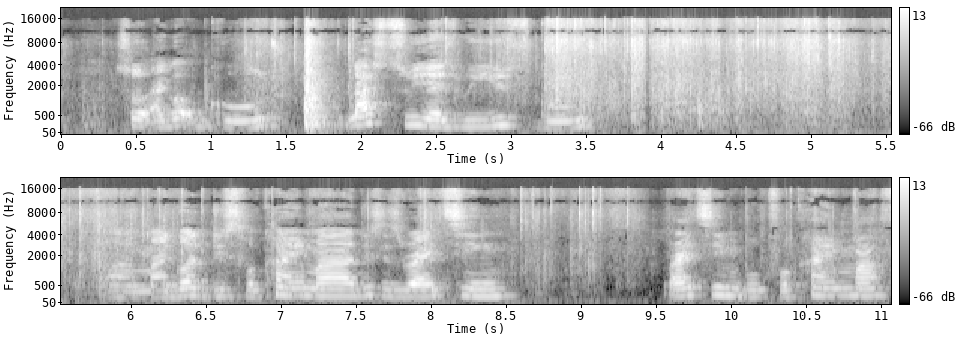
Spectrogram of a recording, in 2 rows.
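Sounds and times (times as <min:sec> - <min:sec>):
plastic bag rustling: 0:01.1 - 0:11.0.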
